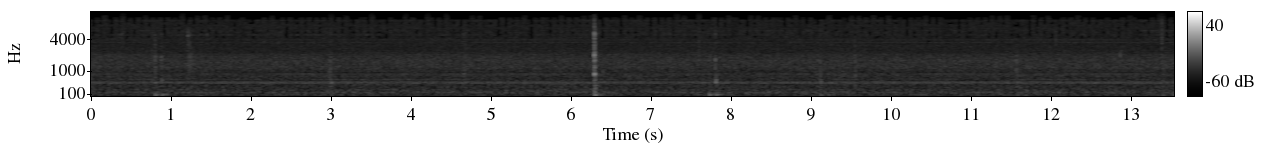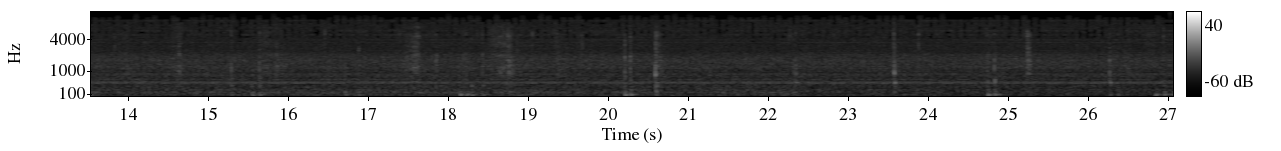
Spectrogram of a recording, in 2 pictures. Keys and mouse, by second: 1.7 a, 8.4 s, 10.5-11.5 drag, 15.7 KP_7, 17.4 u, 20.9 a, 25.4 s.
